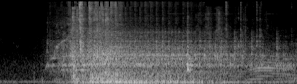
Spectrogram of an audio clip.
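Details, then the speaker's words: PowerSmart PS44 3000W generator that sat unused since 2017, on full choke: catches and runs ragged about two seconds before fading out; fires but fails to start. Owner suspects a fuel problem. "Full choke. Okay. It's probably just a fuel thing. It's just a fuel thing."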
